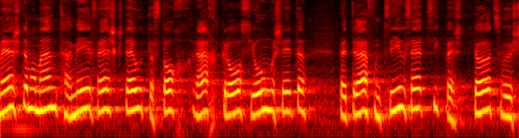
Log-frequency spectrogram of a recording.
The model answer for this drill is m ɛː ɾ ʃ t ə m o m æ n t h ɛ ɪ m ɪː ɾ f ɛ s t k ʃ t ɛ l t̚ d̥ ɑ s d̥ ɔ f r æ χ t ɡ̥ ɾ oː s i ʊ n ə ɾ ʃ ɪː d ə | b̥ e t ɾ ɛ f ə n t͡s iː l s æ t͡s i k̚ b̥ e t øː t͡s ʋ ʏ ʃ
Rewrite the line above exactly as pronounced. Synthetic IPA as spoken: m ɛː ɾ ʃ t ə m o m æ n t h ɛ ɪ m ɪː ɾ f ɛ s t k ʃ t ɛ l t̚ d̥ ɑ s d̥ ɔ χ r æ χ t ɡ̥ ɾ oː s i ʊ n ə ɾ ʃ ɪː d ə | b̥ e t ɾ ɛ f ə n t͡s iː l s ɛ t͡s i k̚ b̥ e t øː t͡s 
